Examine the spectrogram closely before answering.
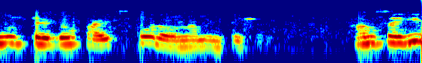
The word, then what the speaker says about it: Pteridophytes: चलिए अब हम लोग टेरिडोफाइट्स पे चलते हैं, ठीक है। यानी प्लांट की नेक्स्ट कैटेगरी जो है आपके पास, यहाँ पे 3 साइलेंट होते हैं, ठीक है। टेरिडोफाइट्स, इवन कि इसके जितने एग्जांपल्स आएंगे सब में 3 साइलेंट होगा।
